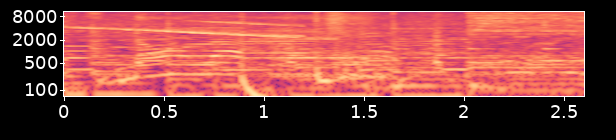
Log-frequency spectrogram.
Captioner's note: biff!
